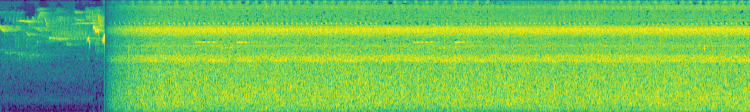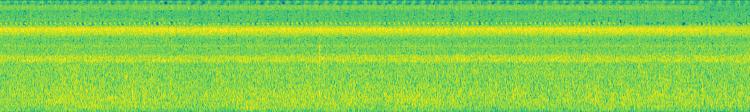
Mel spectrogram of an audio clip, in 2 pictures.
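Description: A steady chorus of chirping insects, high-pitched and unbroken, setting in about two seconds in after a few brief bird chirps.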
